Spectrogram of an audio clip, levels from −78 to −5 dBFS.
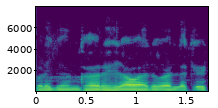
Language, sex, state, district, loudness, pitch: Chhattisgarhi, male, Chhattisgarh, Sarguja, -17 LUFS, 105 Hz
